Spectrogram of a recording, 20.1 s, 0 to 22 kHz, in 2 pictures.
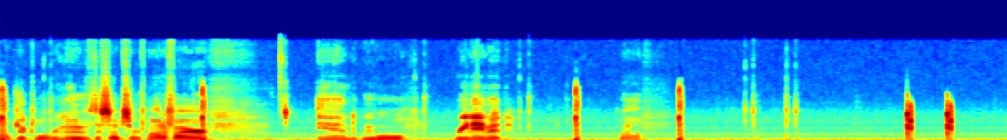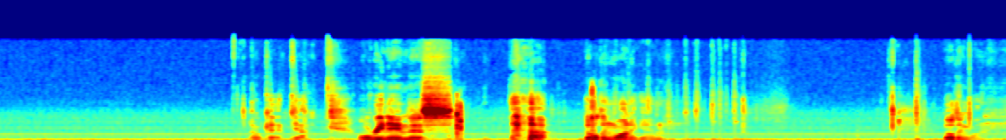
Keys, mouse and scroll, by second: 0.0 click, 2.0 click, 5.7-8.5 drag, 9.4 right click, 14.6 right click, 15.9 click.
